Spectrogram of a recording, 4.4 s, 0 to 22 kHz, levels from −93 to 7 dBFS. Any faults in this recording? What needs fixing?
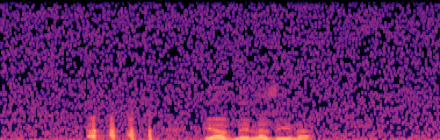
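Overdone noise removal runs through the whole speech clip. A noise reduction stage was pushed too hard on a noisy source, so any frequency band sitting close to its noise estimate gets pulled far down or switched off, and the softer parts of the speech are cut along with the noise. The background drops and breaks up into twinkling, chirpy specks. Preventing it means setting the reduction amount gently and checking the result by ear against the untreated recording.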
